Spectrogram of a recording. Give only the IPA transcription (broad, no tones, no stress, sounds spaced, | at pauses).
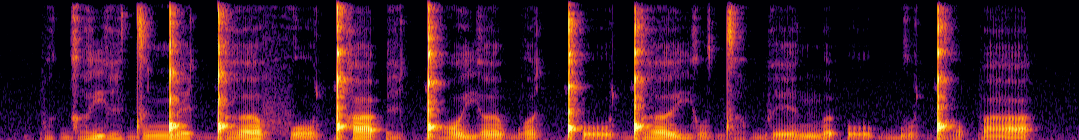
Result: p ə̤ ɡ ə̤ j e̤ d ə ŋ͡ǃ e ɡ͡ǃ ɜ f o ǃʰ a ʔ e̤ ɡ͡ǃ ɔ j ɜ b ʌ ǃʼ o̰ ɡ͡ǃ ɜ j u d ə̤ b e n̪ ə ʔ o̰ ɡ͡b u ɡ͡ǃ ʌ p a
